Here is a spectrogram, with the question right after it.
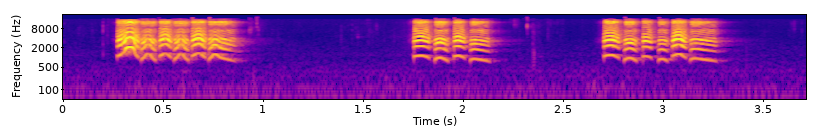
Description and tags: Dog squeak toy
A squeaker toy that my dog enjoys a great deal. Captured with yeti mic.
ball, dog, squeak, squeaker, squeeze, toy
